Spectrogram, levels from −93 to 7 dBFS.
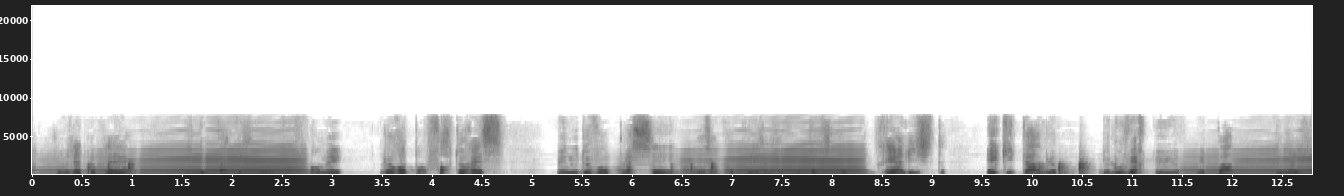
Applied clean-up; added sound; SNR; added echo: neural mask model RNNoise.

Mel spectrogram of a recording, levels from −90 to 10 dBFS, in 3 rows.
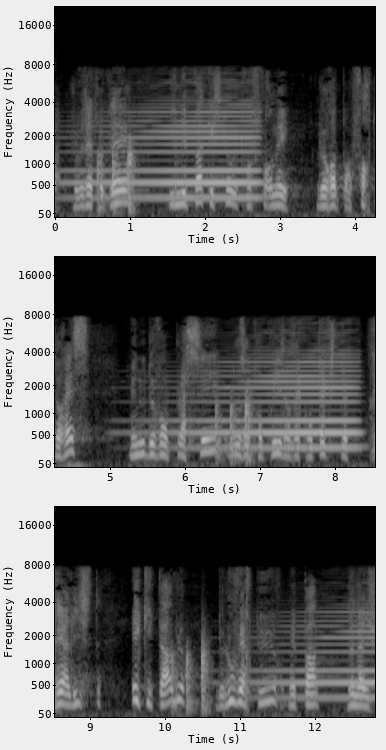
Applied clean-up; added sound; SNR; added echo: none; Bowed string instrument + Knock / Wood; 2 dB; none.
